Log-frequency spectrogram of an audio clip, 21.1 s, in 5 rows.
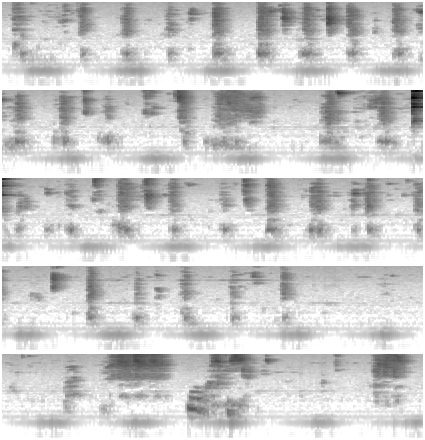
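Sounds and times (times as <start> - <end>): chewing and crunching vegetables: 0.0 - 15.8
spoon clinking against bowl: 8.3 - 8.6.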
